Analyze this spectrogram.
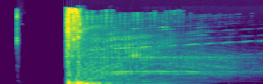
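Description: A game menu plays a short whooshing chime.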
